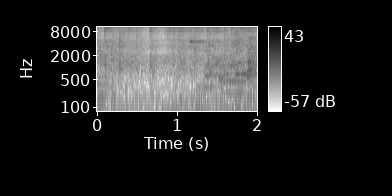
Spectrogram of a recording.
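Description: Table tennis ball clicking off paddles and the table in a rally, a few sharp light knocks.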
